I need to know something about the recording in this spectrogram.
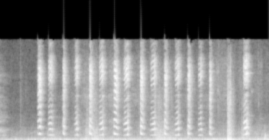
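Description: A rapid run of short, high squeaks, about six a second, each bending down slightly in pitch, like something being rubbed or squeezed back and forth.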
